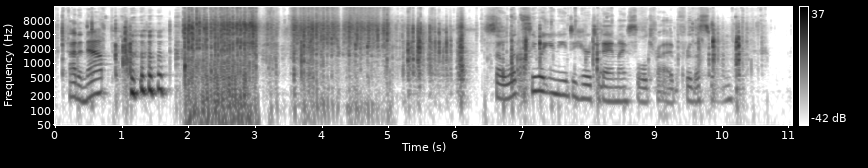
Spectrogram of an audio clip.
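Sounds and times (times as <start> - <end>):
cards being shuffled: 0.0 - 8.3
person laughing: 1.1 - 1.8.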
